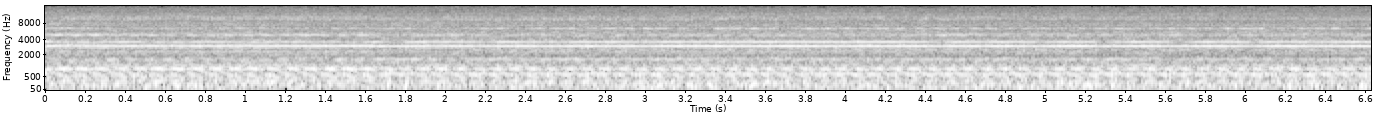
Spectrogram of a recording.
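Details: Panasonic split-system air conditioner running far noisier than it should: loud steady drone with a constant layered hum that never varies in pitch; cause unclear.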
